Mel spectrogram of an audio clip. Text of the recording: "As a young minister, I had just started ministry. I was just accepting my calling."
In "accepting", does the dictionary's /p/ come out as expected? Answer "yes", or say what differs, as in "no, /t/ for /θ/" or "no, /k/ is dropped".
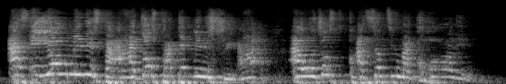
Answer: yes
